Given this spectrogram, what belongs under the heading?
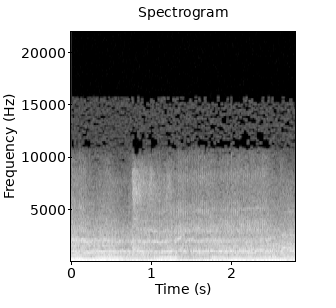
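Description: A car in Need for Speed ProStreet with one wheel peeling, its tire squealing and skidding steadily over a loud, droning race engine for a few seconds.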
